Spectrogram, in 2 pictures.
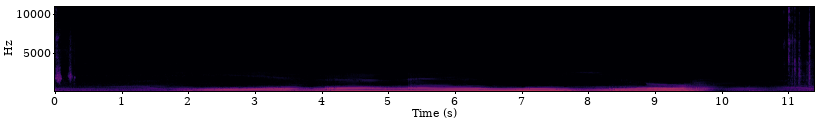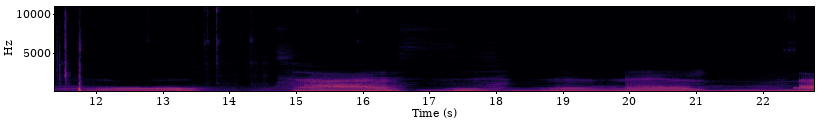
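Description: Warped, reversed-sounding tones swell and slur in pitch, a long eerie smear of processed sound with brief gaps, loud and continuous.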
